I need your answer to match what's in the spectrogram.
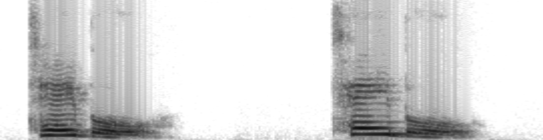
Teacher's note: So the first part, TA, is stronger. Here we have two syllables, and the first one is stronger than the other one. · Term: stress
